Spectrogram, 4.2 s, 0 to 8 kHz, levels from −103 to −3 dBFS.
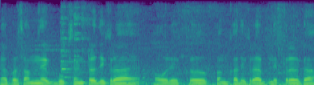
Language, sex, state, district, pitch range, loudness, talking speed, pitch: Hindi, male, Bihar, East Champaran, 110-115 Hz, -29 LUFS, 255 wpm, 110 Hz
